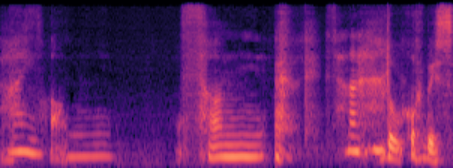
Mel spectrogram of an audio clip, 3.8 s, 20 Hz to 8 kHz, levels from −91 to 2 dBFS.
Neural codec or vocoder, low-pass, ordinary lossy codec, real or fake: codec, 16 kHz, 1 kbps, FunCodec, trained on LibriTTS, 50 frames a second; 7.2 kHz; none; fake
